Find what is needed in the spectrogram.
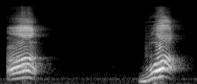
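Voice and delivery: a sudden high yelp of shock, loud; startled shriek. Real, not acted. Gamer jolted by a sudden in-game death, shrieking in shock. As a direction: caught off guard, shout it out.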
